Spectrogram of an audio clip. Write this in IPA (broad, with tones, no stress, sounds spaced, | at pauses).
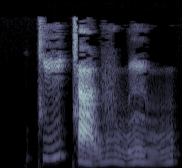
c i˧˥ c a˨˩˨ w ɣ u˨˩˨ ɲ u˨˩˦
